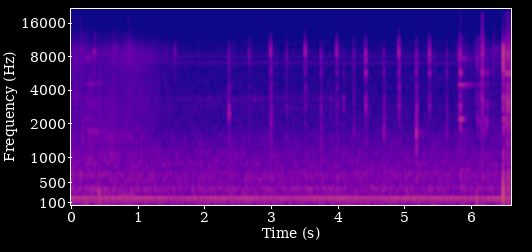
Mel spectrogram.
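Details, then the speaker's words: Chevy Silverado serpentine belt tensioner pulley removed and turned by hand: uneven scratchy ticking about three a second over a hum; worn tensioner bearing, rougher than the idler, replaced to make the truck quiet again. "pulley hear how rough that sounds so when I drove it today like oh my God I got my quiet truck back"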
